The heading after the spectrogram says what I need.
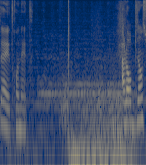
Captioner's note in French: clap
